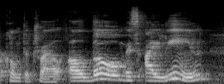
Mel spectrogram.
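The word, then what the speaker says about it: Aileen: trial although Miss eileene I don't know why people keep calling her alien my mom had an aunt my grand aunt she lived to be 98 years old and it was spelled the same way a i l e e n and her name was Eileen so miss Eileen Cannon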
